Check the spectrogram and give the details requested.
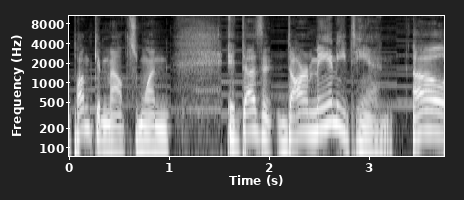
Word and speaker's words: Darmanitan: So Darmate, is that how you say it? Why am I not able to read this word? Darmanitan.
